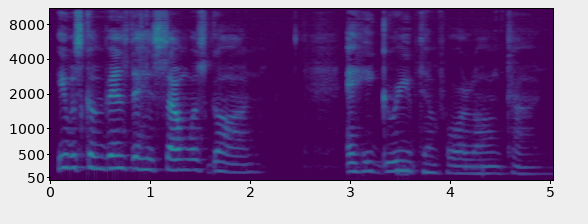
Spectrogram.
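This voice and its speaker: A woman reading Bible verses aloud and pausing to reflect on them with emotional emphasis, as a Bible study teacher. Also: lowish voice, darkish tone. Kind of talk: scripture reading with commentary.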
